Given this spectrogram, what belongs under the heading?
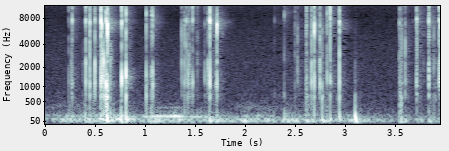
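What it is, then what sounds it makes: Phone case covered in acrylic press-on nails. Long acrylic nails tap and scratch across colorful, hollow acrylic press-on nail tips glued to the back of a clear plastic phone case on a phone held in one hand. Bursts of sharp, bright clicks alternate with scratchy, crinkly rasps. Each tap stops dry, with no ring.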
